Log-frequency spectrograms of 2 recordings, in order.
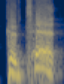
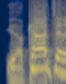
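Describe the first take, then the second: First: The stress falls on the second syllable. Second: The stress falls on the first syllable. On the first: It means satisfied. "Content is about, I'm satisfied with what the Lord has given me" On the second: It means stuff to consume. "Content is about acquisition. I want stuff"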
